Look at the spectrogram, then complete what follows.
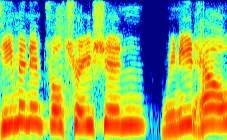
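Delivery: shouting. Role-playing a character who calls out for the guards, shouting for help. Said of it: "going to shout for the guards".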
